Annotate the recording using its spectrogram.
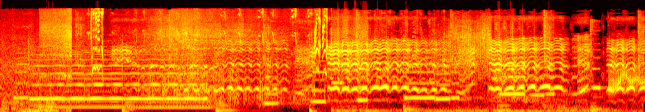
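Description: Music: a few held notes, then a wavering melody line with heavy vibrato from about three seconds in.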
